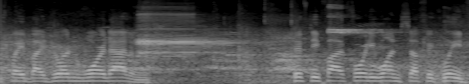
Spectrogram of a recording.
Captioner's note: buzzer blaring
